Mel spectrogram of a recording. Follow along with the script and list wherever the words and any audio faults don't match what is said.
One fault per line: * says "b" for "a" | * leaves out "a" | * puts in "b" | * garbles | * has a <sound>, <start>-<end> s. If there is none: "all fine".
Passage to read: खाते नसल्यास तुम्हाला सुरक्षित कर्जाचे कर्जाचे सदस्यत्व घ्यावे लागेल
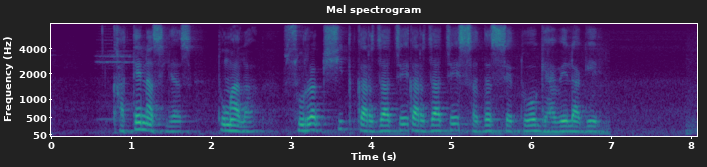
all fine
